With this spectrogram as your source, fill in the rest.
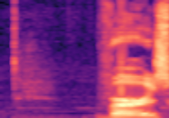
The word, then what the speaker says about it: Vers: Verz, which is power, V-E-R-S.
